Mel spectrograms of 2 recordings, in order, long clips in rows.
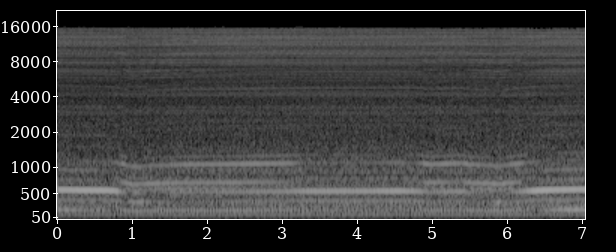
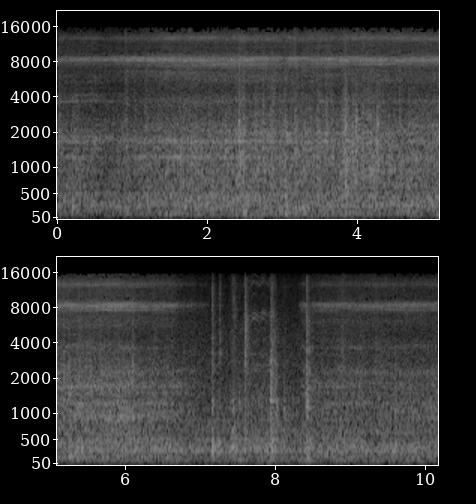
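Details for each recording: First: Original Hornby-fitted motor of a Hornby P2 Cock O' The North locomotive, static off-load test, starting at about 4 volts: a steady whir whose pitch drops suddenly, then climbs back, so the speed surges unevenly. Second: Hornby P2 Cock O' The North model locomotive after replacing the original jerky Hornby motor with a new one: steady, even whirr with a faint high whine and light track clatter, no grinding. Normal smooth running.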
